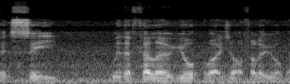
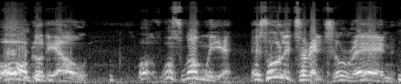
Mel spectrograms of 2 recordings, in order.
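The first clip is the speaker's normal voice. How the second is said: loud, high mock-exasperated Yorkshire voice; Yorkshireman banter; 12 semitones higher, 9 dB louder than usual. Sailors bantering on a wet night watch, loud Yorkshire voice. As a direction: bellow it as a scoffing Yorkshireman. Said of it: "slipping into voices like this".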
